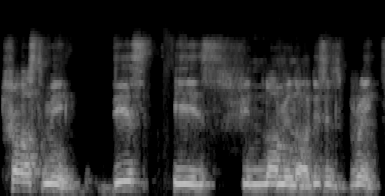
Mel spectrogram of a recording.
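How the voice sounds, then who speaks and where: A man's voice: mid-range voice, slow pace, mellow. Man, mid-range voice, earnest speaker on a dull-sounding video call. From Nigeria. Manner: earnest, personal storytelling. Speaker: conference speaker. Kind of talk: conference talk. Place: office.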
